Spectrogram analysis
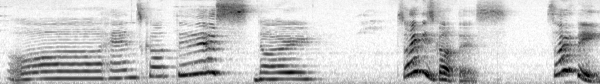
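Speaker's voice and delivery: very slow, high, drawn-out, astonished, surprised exclamation. Reacting to another player's final score: sounding surprised. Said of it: "Why are you so surprised?".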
